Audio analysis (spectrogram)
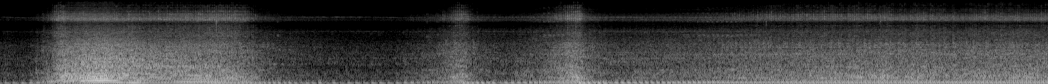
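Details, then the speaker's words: Honda Vario 150 scooter after a connecting rod replacement (earlier fitted with an RVN Pro piston): the engine catches, blips up a couple of times, then settles to a steady even idle with no misfire or stumble; healthy. "gas-gasan aman. Enggak ada berebet, enggak ada ngempos. Jadi motor ini selesai ya sampai di sini."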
